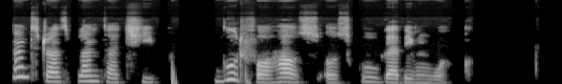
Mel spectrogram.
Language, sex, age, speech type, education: Nigerian Pidgin, female, 30-45, spontaneous, tertiary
